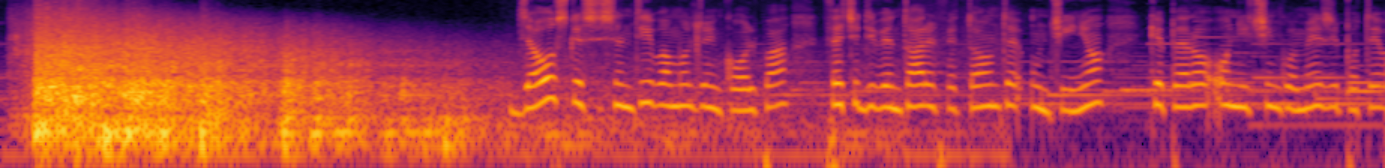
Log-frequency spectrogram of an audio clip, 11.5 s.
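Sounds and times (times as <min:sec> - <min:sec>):
thunderclap from lightning strike rolling into rumble: 0:00.0 - 0:08.2
speech: 0:04.4 - 0:11.5.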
